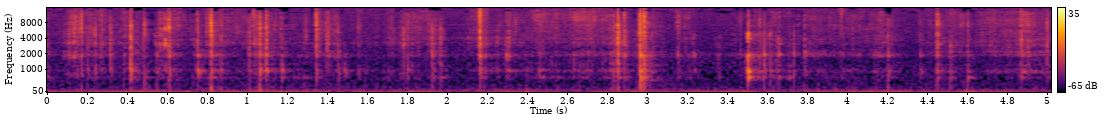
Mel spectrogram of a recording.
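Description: Fingernails tap and scratch a small, empty, hollow clear plastic Dasani bottle with a green cap, working over its star-shaped base and labeled side. Quick, irregular ticks and clicks with a hollow plastic ring near 900 Hz mix with a dry, bright scratching rustle over a low background rumble. Two sharper, louder taps stand out midway, and every tap dies away almost instantly.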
